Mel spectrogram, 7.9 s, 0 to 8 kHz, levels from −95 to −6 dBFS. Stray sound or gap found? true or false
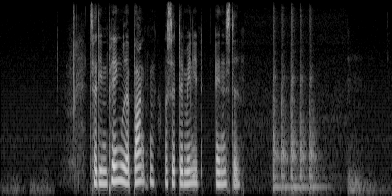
true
